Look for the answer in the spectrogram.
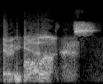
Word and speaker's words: Hippolytus: Hippolytus. Yeah. And that, by the way, Bob checks, that's the right pronunciation.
